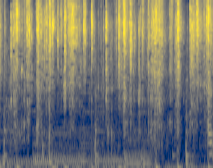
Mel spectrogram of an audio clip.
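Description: A sticker seal being peeled and torn off a plastic surprise ball: a rapid, irregular crackle of tearing and crinkling.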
